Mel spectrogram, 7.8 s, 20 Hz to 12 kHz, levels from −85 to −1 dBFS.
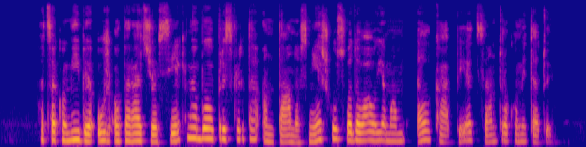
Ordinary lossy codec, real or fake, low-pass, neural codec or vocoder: Opus, 64 kbps; fake; 10.8 kHz; vocoder, 44.1 kHz, 128 mel bands, Pupu-Vocoder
